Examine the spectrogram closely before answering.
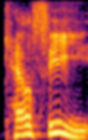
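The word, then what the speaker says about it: Kelce: guys see what Travis Kelsey came out and he was like just so you guys know our name is pronounced Kels and Kelsey is a nickname that everyone calls all of us like so I have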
